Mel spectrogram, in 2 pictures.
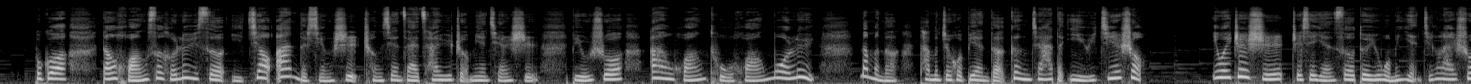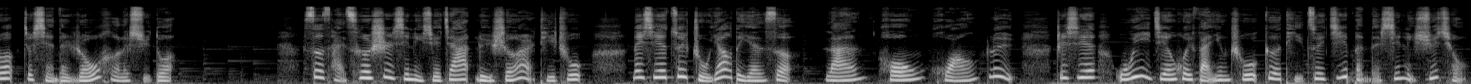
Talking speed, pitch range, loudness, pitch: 235 characters per minute, 185-275 Hz, -19 LUFS, 225 Hz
